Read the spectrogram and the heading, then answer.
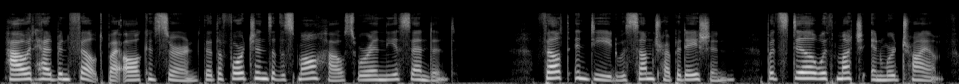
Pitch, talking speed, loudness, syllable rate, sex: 225 Hz, 180 wpm, -19 LUFS, 5.3 syllables/s, female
